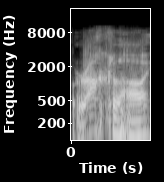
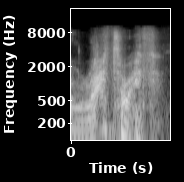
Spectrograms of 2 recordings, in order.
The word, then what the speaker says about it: Wrocław: Well, everybody is telling me Wroclaw is pronounced Wrocław.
